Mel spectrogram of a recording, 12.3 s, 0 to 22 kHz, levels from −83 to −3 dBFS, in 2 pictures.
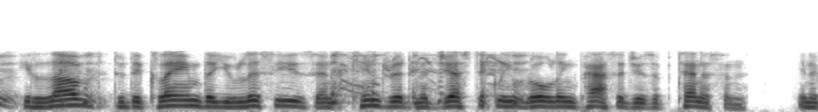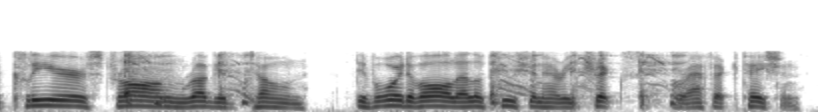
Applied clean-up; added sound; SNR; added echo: none; Cough; 13 dB; none.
